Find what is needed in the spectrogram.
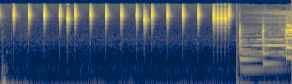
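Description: Programmed drum-machine hi-hats playing alone: a steady pattern of short ticks about four a second, with a quick hi-hat roll near the end. About three and a half seconds in, the rest of the beat comes in under them.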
